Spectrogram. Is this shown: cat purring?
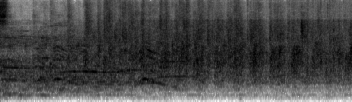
no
